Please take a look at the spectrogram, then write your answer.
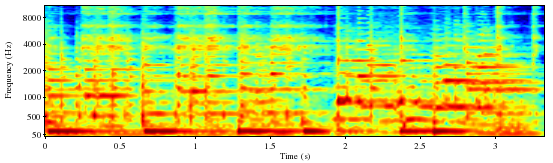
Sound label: Oiental; Best Service; Ethnic Journey Sound Cube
